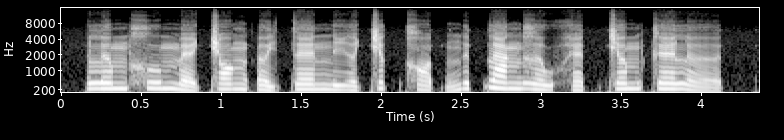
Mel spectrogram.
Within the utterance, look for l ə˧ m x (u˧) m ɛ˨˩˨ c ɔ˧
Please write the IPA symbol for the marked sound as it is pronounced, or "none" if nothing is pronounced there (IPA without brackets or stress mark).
u˧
